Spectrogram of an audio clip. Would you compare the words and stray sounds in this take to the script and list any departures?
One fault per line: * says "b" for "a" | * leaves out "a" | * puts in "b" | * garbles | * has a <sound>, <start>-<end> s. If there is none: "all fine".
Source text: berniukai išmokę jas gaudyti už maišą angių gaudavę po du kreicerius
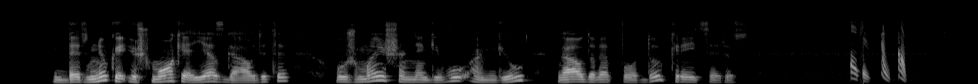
* puts in "negyvų"
* has a chirp, 8.5-9.1 s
